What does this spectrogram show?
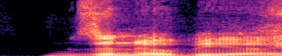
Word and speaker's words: Zenobia: So my favorite character is Zenobia. That's how you say her name? And Zenobia? yep, Zenobia.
